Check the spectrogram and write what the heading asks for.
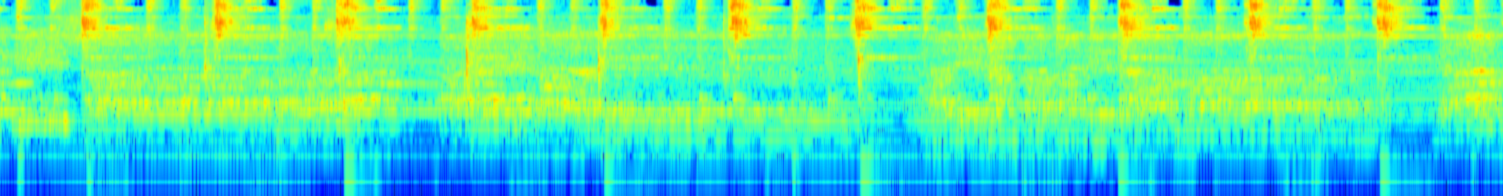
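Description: Kirtan: a group of voices chanting a mantra together over a steady held drone, with a drum and cymbal strike beating roughly once a second.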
